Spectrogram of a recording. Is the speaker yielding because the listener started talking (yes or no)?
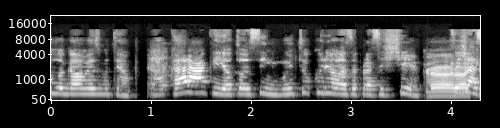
yes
